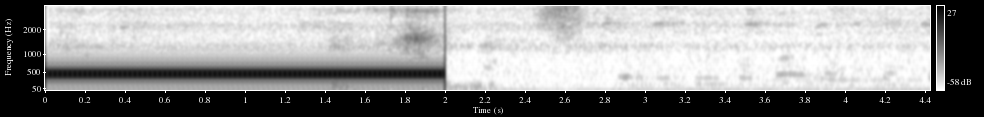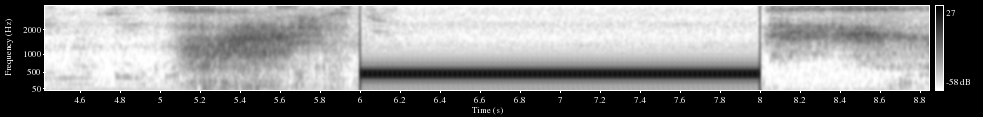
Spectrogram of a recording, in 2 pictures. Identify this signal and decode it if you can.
Ringback tone (North America), 440 + 480 Hz, with speech.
